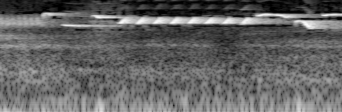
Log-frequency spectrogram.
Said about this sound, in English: Isn't it amazing for such a tiny little bird? Yeah. What a sort of distinct and penetrating call. They've definitely got some voice, and again, it's such a beautiful call, and that sort of tail end there, where it's really fast,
